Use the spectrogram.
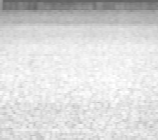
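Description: Ocean waves washing in a steady, continuous broadband wash of surf, moderately loud and unbroken, with no voices.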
